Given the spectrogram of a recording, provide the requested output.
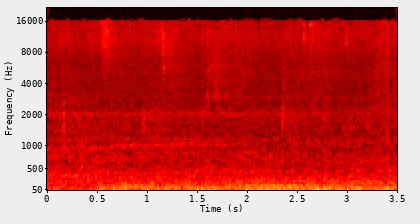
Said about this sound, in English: The train is beneath our feet. So that's the overground line that I was talking about that goes through there now. It used to be the East London line.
